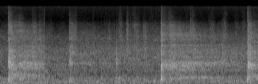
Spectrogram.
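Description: Tennis balls struck by rackets in a rally, sharp echoing hits under an air-dome roof: a loud hit just after the start, the loudest a little past three seconds in and another near the end, with fainter knocks between.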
